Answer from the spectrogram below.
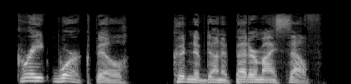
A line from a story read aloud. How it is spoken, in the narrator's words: Eric says loudly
